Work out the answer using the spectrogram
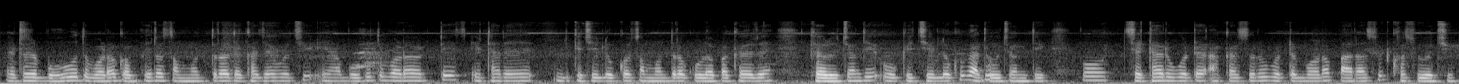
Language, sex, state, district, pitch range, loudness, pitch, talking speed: Odia, male, Odisha, Khordha, 150-165 Hz, -18 LUFS, 160 Hz, 120 wpm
